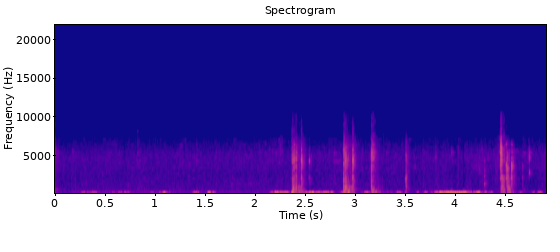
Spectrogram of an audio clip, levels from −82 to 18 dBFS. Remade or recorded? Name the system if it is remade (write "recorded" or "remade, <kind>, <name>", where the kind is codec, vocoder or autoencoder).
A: remade, vocoder, Vocos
